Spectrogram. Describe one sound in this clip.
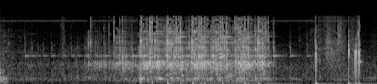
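A sewing machine rattles rapidly in a short burst.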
